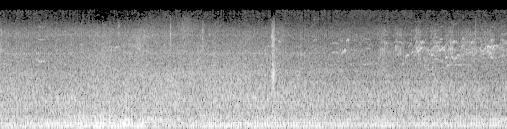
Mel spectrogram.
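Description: Steady road traffic noise from vehicles passing on busy urban roads, a continuous low rumble with one brief sharp click about five and a half seconds in.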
